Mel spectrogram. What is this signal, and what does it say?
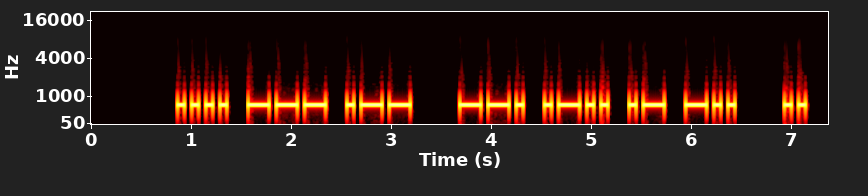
Morse code, heard as a keyed tone, about 17 wpm, 700 Hz. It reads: HOW GLAD I
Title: Sentences from Top 1000 Words - Review Part 2 - 17wpm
